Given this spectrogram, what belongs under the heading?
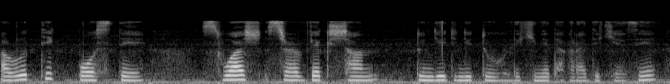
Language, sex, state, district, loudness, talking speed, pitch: Nagamese, female, Nagaland, Dimapur, -20 LUFS, 115 wpm, 180 Hz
